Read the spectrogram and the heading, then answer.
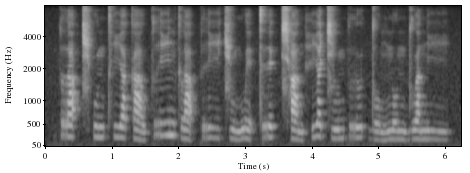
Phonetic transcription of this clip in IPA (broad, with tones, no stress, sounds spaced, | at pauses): p r a˦˥ ʔ t͡ɕʰ u˧ n tʰ i˧ a̯ k a˩˦ w k r iː˥˩ n k l a˨˩ ʔ p r iː˧ t͡ɕ u˩˦ n w e˨˩ ʔ t r e˥˩ k̚ t͡ɕʰ a˨˩ n h i˥˩ a̯ t͡ɕ ɯː˦˥ m p r ɯː˥˩ t̚ d oː˩˦ ŋ n o˧ n d u˧ a̯ n iː˧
